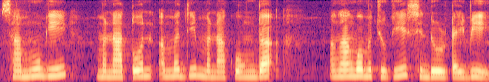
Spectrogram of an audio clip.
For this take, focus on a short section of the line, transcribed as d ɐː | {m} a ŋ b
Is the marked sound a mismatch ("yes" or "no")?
yes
